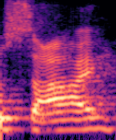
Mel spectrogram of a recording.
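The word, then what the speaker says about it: Tsai: here next owner Joe Sai I think that's how you pronounce his name I think the t is silent Josiah um reportedly completely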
